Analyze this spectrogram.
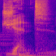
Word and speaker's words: djent: subgenre of metal called djent. It's spelled d j e n t. It's supposed to be an onomatopoeia for the sound of the guitars, like a djent djent djent djent.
